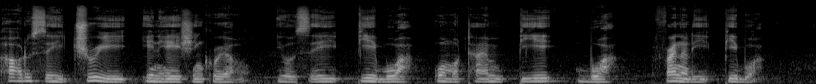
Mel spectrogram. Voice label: Tree in Haitian Creole Pyebwa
